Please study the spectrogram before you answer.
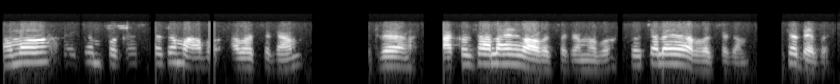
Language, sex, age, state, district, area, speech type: Sanskrit, male, 30-45, West Bengal, Murshidabad, rural, conversation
